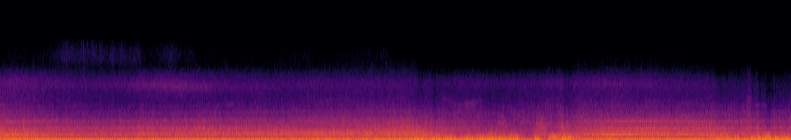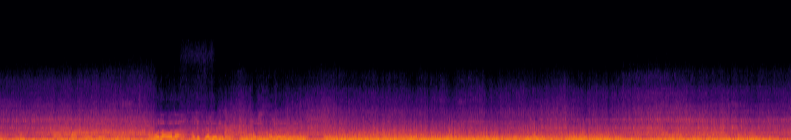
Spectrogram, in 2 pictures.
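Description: Motorcycle engine running while riding, under a steady rush of wind and road noise; the engine note holds steady, then wavers and shifts through the middle.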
